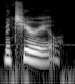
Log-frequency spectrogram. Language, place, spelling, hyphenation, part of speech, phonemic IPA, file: English, California, material, ma‧te‧ri‧al, adjective / noun / verb, /məˈtɪɹ.i.əl/, En-us-material.ogg
- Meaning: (adjective) 1. Of, relating to, or consisting of matter, especially physical 2. Of, relating to, or affecting physical well-being; corporeal; bodily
